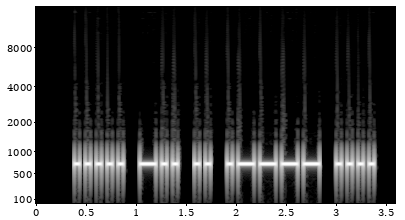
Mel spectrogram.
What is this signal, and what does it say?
Morse code, heard as a keyed tone, about 22 wpm, 700 Hz. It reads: 5DI1H
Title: Five Challenging Letter-Number Combinations 22wpm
